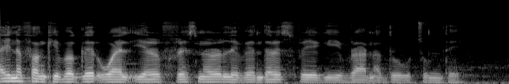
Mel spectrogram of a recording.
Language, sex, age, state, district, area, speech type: Manipuri, male, 30-45, Manipur, Churachandpur, rural, read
